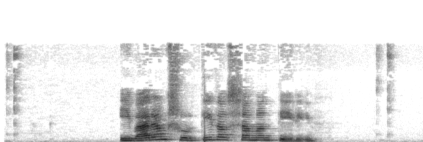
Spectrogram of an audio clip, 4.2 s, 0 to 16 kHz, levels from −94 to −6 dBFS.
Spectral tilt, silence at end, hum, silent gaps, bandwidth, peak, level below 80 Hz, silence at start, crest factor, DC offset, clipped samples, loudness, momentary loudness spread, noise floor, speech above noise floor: -4 dB/octave; 0.35 s; none; none; 11.5 kHz; -4 dBFS; -62 dBFS; 0.15 s; 22 dB; under 0.1%; under 0.1%; -22 LUFS; 15 LU; -70 dBFS; 47 dB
